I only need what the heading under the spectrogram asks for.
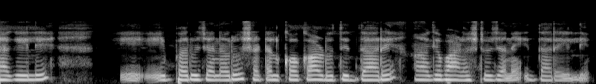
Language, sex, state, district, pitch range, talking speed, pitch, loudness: Kannada, female, Karnataka, Bidar, 205-215 Hz, 120 wpm, 210 Hz, -17 LUFS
